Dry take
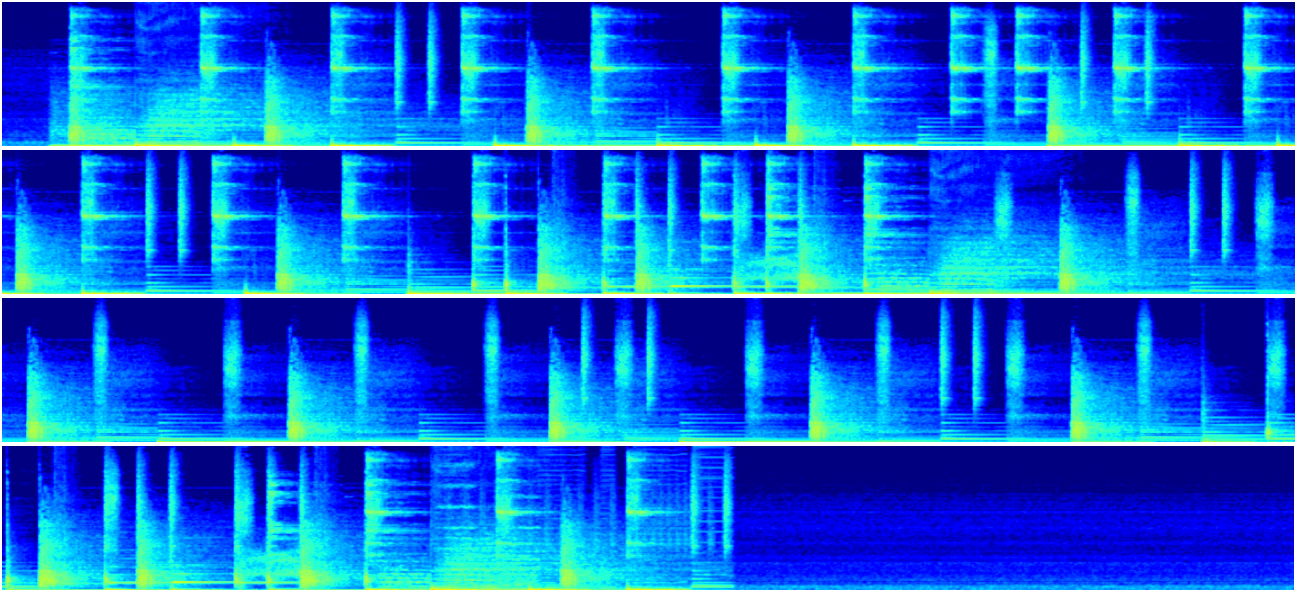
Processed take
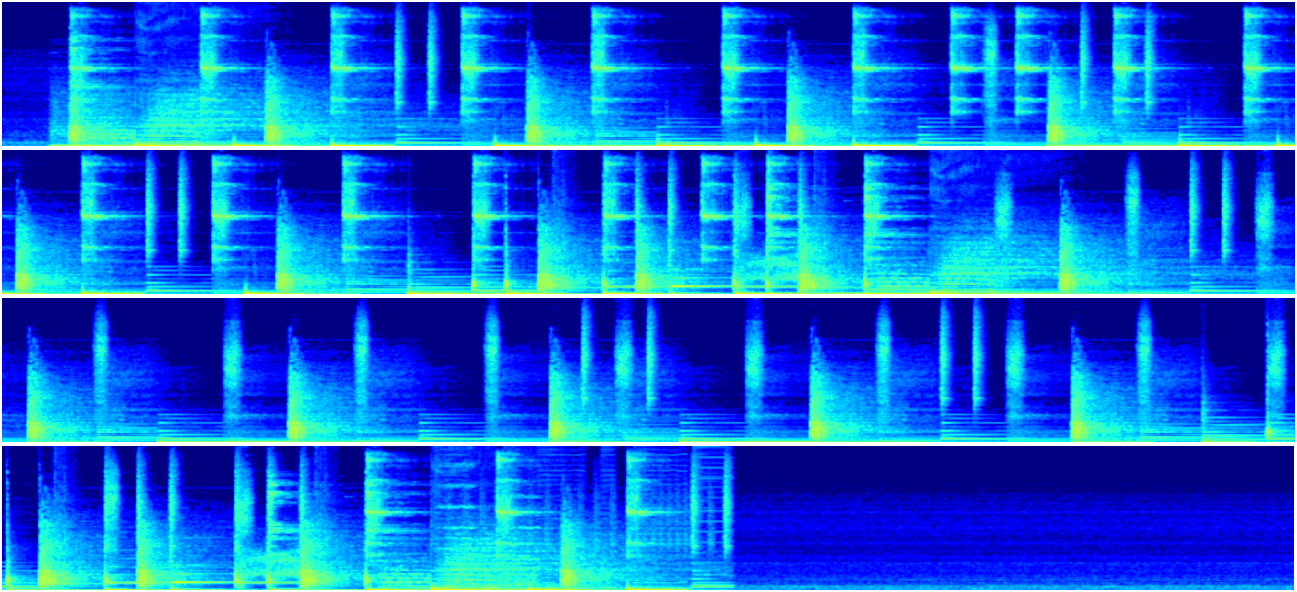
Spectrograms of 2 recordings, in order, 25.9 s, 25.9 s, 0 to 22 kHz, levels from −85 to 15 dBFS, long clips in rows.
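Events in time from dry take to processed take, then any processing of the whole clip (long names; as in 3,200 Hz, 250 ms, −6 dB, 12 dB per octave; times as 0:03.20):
0:12.91–0:13.45: notch comb filter 360 Hz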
